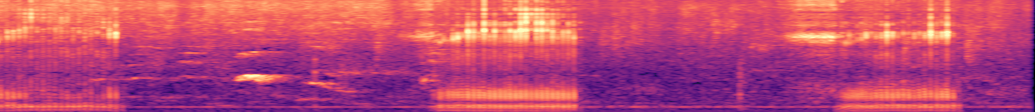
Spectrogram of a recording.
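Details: Sleeping bulldog, Ziggy: repeated rough, buzzing breaths, three snoring bursts about a second long, with steady background hum; snoring.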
